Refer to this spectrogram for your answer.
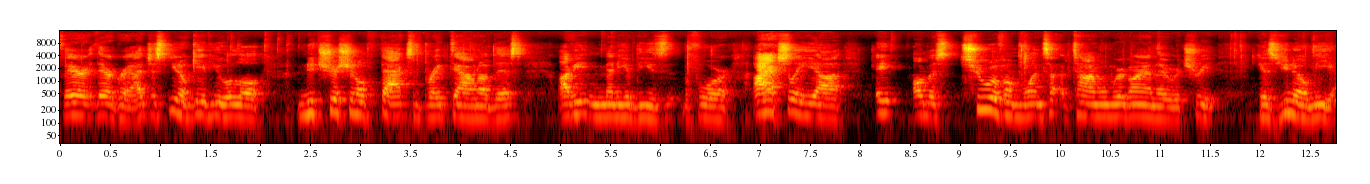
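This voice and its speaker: A man with a mid-range, slightly bright voice vlogs casually while he eats, talking with his mouth full and chewing between phrases. He is rambling and enthusiastic, often correcting himself. The room is echoey, with slight background noise.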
